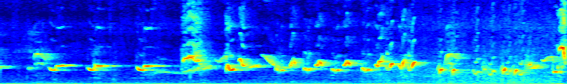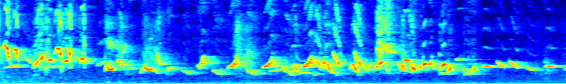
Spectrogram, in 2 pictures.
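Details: Cucak ijo, the green leafbird, in energetic song with other birds joining: a continuous, varied warble of slurred whistles and quick chirps, growing denser and busier in the second half.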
